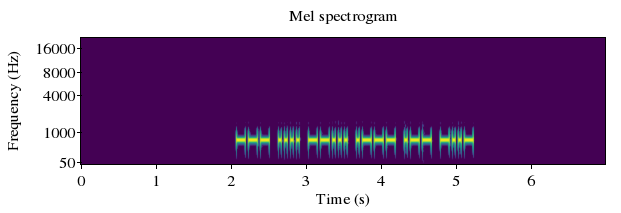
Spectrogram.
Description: Morse code, heard as a keyed tone, about 30 wpm, 700 Hz. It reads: OH7JWX
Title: DXCC-100 Call Signs - 6 Characters - 30wpm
